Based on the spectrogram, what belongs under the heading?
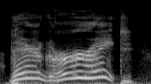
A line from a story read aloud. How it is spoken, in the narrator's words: He yelled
